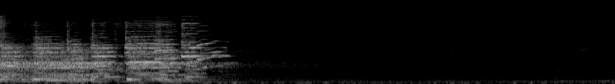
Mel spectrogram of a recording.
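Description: Short production-logo sting for Stretch Films, played from a television: about two seconds of pitched, music-like sound in two parts with a brief dip just past one second. It stops suddenly and leaves only the television's faint hum.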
